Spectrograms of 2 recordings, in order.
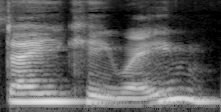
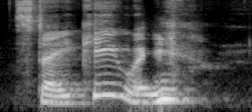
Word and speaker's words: Stakiwi: So it's pronounced Stakiwi because my name's Stakiwi. Kiwi, the national native bird of New Zealand. Stakiwi.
